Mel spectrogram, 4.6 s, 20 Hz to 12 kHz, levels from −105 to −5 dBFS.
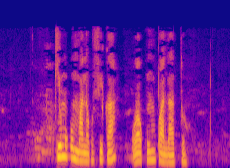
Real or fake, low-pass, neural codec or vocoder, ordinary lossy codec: real; 7.2 kHz; none; AAC, 32 kbps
